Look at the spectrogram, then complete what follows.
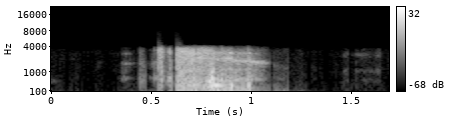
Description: Sneezing just for you .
